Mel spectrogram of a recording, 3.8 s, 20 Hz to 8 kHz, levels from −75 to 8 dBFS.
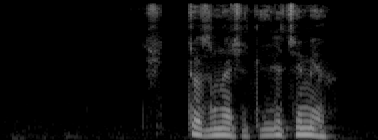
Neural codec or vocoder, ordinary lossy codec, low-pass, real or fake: none; none; 7.2 kHz; real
